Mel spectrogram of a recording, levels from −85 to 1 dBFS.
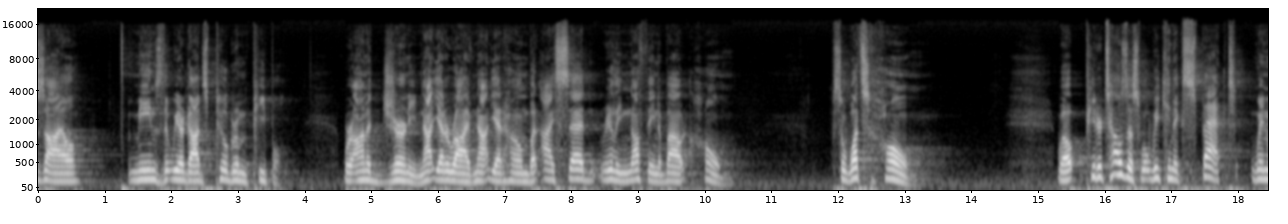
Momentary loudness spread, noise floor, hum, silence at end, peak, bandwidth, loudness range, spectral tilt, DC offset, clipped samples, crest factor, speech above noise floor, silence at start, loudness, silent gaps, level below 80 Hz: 13 LU; -54 dBFS; none; 0 s; 0 dBFS; 18 kHz; 5 LU; -5 dB/octave; under 0.1%; under 0.1%; 18 dB; 38 dB; 0 s; -17 LUFS; none; -44 dBFS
